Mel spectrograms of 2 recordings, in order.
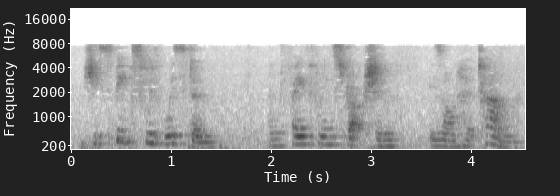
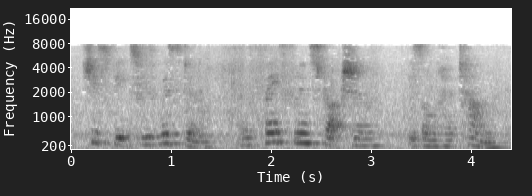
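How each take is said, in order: Both takes have the same delivery.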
